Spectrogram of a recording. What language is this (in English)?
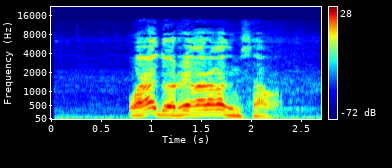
Kabyle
